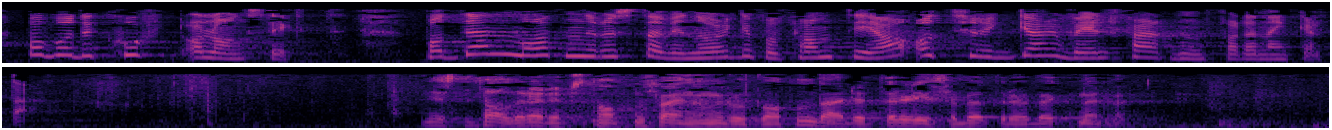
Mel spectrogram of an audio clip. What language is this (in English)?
Norwegian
